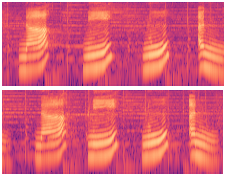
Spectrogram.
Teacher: huruf nun itu adalah dari ujung lidah bertemu bawah sedikit dari makhraj lam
